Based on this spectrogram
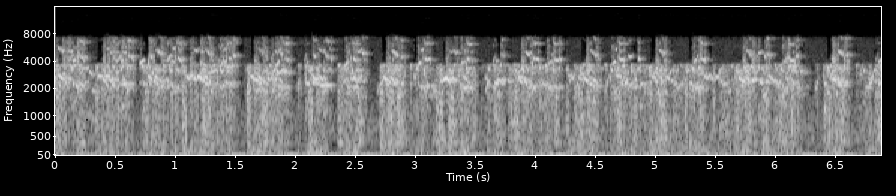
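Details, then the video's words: Peregrine falcon pair bonding at the Orlen Płock nest, Poland, 1 March 2019; continuous fast harsh chattering and squealing, dense and loud throughout. "Sokoły wędrowne Orlen Płock (PL) - 2019.03.01 - Długie spotkanie, wiązania"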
